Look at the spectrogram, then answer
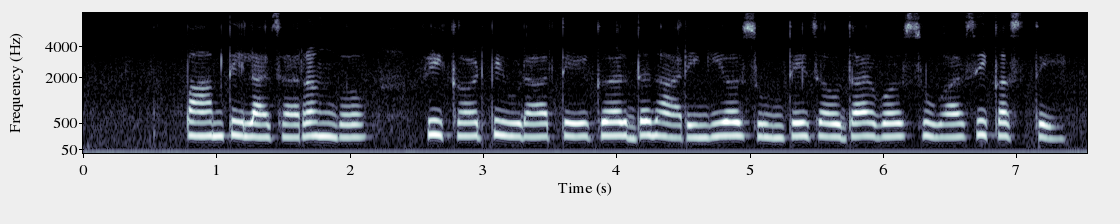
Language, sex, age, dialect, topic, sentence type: Marathi, female, 25-30, Varhadi, agriculture, statement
